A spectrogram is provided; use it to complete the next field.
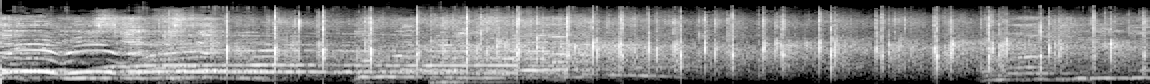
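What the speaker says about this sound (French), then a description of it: "Donc, des applaudissements pour Lynn" Audience applause for a jury member at a slam poetry tournament in Brussels, a lively crowd of clapping with whoops and cheering voices mixed in, loud and close throughout.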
